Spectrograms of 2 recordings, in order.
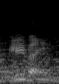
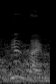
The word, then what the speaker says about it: Glühwein: Glühwein. Glühwein. Glühwein. Glühwein, yes, mulled wine. So you call it Glühwein and then you say cheers and you say Merry Christmas. And Cheers. Every time. Glühwein.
